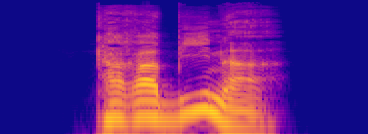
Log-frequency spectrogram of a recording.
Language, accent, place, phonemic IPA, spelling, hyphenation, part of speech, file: German, Germany, Berlin, /kaʁaˈbiːnɐ/, Karabiner, Ka‧ra‧bi‧ner, noun, De-Karabiner.ogg
- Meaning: 1. carbine 2. ellipsis of Karabinerhaken (“carabiner, kind of hook”)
